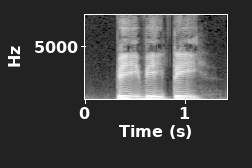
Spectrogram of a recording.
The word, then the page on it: BVD: ˈbeˀˈveˀˈdeˀ; beveˈdeˀ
